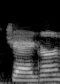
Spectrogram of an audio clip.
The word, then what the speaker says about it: Jagger: You know, I've had to grow up with a fair number of them, but most people mispronounce it. They think it's Jagger, like Jagermeister. – Or Jager Bomb. – Yeah, or Jager Bomb. Well, I remember one time I said to someone, it's Jagger like Mick, and they thought that was my whole last name, like Jagger like Mick.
